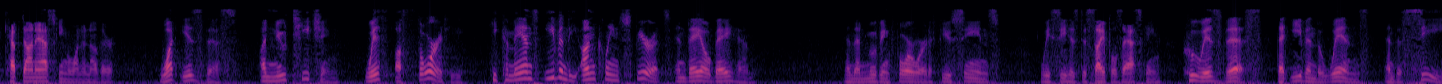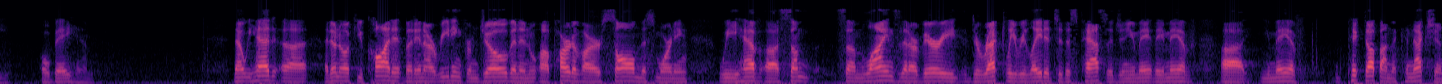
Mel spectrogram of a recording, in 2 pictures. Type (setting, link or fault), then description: setting, large echoing room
